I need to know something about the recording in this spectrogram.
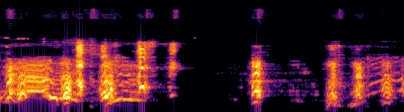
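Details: After resisting play, a pet dog yelps excitedly once it succeeds. A long wavering whine leads into clustered high yelps, then a pause, then scattered single yelps.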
